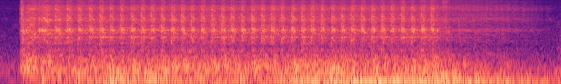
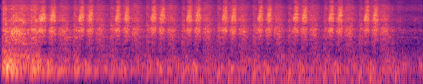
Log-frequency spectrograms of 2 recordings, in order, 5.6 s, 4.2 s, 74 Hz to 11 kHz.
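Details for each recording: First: Perkins 4-cylinder diesel in a JCB 208S backhoe, injector removed for a compression test: even, steady starter cranking at about 300 rpm, gauge reading just over 400 psi on this cylinder; healthy cranking compression. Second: Perkins 4-cylinder diesel in a JCB 208S (1CX) backhoe cranking during a compression test: sharp, even puffs about three per second as compression blows out a cylinder's open injector hole, injector removed; tested cylinders read just over 400 psi.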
